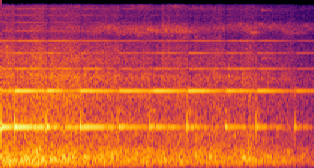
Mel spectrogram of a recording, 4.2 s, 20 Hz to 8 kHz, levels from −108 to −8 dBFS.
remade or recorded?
recorded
